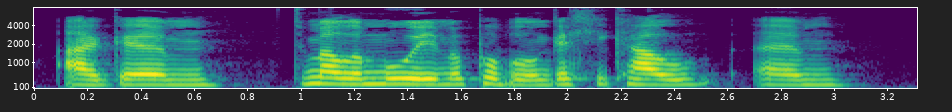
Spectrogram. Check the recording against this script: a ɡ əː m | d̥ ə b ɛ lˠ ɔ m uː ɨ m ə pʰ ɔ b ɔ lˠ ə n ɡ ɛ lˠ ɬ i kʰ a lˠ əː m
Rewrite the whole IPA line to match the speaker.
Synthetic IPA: a ɡ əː m | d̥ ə m ɛ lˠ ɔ m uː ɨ m a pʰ ɔ b ɔ lˠ ə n ɡ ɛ ɬ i kʰ a lˠ əː m

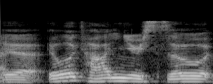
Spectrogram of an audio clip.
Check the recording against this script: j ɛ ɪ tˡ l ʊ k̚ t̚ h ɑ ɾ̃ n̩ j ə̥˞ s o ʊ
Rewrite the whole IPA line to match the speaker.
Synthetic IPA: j æ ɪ tˡ l ʊ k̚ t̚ h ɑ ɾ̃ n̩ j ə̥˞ s o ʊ

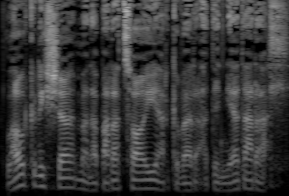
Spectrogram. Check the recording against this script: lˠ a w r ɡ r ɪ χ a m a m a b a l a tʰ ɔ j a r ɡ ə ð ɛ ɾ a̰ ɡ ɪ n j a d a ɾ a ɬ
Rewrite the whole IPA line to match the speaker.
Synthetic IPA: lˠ a w r ɡ r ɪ ʃ a m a n a b a ɾ a tʰ ɔ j a r ɡ ə v ɛ ɾ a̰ d ɪ n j a d a ɾ a ɬ

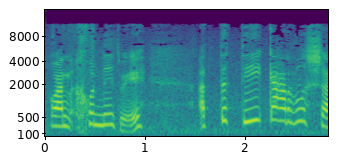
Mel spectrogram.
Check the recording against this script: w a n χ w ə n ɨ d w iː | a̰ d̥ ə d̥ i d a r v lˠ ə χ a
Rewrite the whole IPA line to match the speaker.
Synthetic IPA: w a n χ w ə n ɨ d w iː | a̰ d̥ ə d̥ i ɡ a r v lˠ ə ʃ a

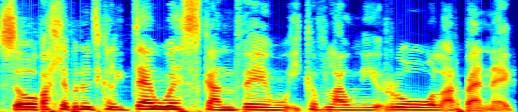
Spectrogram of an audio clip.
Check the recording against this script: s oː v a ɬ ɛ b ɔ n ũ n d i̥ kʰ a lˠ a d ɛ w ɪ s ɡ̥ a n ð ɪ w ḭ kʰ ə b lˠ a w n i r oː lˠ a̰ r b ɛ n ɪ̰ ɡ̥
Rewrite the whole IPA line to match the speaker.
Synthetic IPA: s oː v a ɬ ɛ b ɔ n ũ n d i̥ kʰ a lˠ i d ɛ w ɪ s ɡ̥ a n ð ɪ w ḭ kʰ ə v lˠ a w n i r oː lˠ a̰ r b ɛ n ɪ̰ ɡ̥

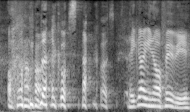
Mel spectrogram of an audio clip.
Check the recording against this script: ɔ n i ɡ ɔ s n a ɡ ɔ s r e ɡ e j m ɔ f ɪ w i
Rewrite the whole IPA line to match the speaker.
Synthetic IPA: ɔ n a ɡ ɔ s n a ɡ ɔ s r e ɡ a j n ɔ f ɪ v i

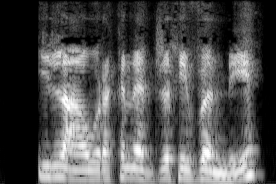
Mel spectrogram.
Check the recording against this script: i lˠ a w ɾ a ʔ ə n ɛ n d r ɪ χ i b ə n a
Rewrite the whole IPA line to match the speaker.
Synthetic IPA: i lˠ a w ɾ a k ə n ɛ d r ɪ χ i v ə n i

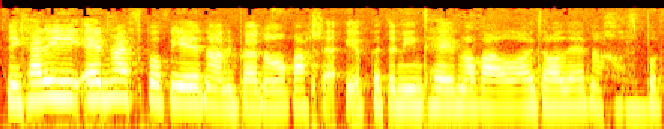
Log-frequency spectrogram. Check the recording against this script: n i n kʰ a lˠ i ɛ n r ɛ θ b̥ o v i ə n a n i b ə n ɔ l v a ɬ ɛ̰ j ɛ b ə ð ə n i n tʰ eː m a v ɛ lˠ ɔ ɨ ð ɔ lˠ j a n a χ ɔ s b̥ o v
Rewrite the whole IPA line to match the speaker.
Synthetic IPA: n i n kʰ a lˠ i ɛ n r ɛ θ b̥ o v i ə n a n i b ə n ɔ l v a ɬ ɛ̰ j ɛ b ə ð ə n i n tʰ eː m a v ɛ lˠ ɔ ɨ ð ɔ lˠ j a n a χ ɔ s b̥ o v

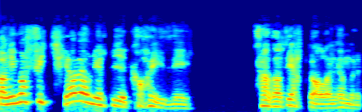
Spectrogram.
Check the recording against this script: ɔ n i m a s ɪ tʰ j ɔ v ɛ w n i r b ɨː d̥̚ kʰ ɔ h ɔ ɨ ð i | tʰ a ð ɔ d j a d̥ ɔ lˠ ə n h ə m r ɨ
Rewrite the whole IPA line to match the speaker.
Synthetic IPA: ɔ n i m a f ɪ tʰ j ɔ v ɛ w n i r b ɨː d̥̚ kʰ ɔ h ɔ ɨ ð i | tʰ a ð ɔ d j a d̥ ɔ lˠ ə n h ə m r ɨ

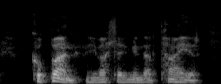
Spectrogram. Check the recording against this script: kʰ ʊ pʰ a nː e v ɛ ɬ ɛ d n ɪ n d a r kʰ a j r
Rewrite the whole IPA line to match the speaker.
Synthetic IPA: kʰ ʊ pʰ a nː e v a ɬ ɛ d m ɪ n d a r pʰ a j r

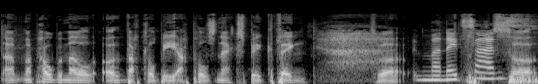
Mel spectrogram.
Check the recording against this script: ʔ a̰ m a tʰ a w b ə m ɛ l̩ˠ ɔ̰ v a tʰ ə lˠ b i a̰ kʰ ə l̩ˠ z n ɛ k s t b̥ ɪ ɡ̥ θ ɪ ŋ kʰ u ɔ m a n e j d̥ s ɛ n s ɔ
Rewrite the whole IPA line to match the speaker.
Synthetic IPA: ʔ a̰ m a pʰ a w b ə m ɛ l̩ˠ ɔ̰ ð a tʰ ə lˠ b i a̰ pʰ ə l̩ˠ z n ɛ k s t b̥ ɪ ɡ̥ θ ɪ ŋ tʰ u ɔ m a n e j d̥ s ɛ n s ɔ

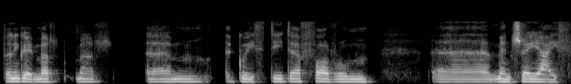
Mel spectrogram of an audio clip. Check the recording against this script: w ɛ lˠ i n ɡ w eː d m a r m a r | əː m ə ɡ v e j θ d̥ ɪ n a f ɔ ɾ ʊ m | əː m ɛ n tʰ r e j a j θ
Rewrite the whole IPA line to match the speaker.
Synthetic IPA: v ɛ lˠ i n ɡ w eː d m a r m a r | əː m ə ɡ w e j θ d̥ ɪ d a f ɔ ɾ ʊ m | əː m ɛ n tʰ r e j a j θ

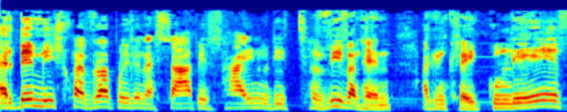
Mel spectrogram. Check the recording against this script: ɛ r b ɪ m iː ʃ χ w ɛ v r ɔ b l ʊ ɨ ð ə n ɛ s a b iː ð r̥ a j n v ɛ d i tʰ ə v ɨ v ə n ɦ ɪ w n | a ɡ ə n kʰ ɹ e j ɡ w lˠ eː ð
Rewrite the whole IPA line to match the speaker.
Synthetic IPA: ɛ r b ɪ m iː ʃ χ w ɛ v r ɔ b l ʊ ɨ ð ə n ɛ s a b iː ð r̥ a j n w ɛ d i tʰ ə v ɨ v a n ɦ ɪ n | a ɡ ə n kʰ r e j ɡ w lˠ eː v

